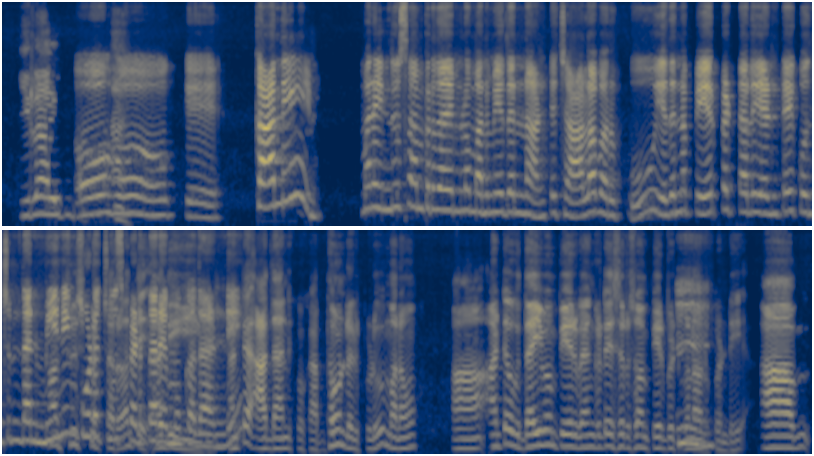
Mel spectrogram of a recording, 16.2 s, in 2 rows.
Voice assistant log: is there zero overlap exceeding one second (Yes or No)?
No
